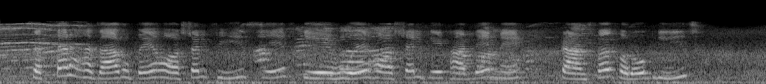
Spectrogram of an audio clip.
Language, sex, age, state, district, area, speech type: Urdu, female, 18-30, Delhi, Central Delhi, urban, read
